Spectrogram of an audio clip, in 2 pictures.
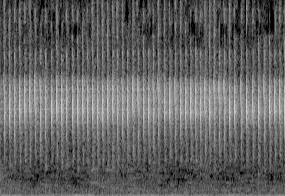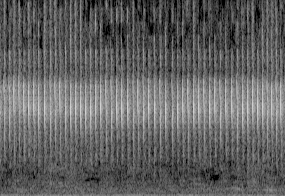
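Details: Kept bar-winged prinia delivering nonstop ngebren song for training other songbirds: an unbroken stream of sharp, high chip notes repeated very quickly and evenly, roughly six to seven per second, over eleven seconds.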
